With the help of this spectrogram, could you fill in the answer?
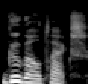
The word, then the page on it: googolplex: American English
